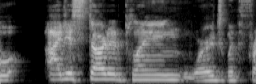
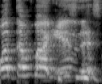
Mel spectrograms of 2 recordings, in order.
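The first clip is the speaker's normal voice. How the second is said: exasperated; 10 semitones higher than usual. Retold or imitated. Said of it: "I'm like".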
